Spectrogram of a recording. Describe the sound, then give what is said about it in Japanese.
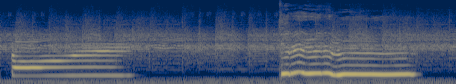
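A coyote howl sound effect: a coyote howls twice, first a steady, drawn-out cry, then after a pause a louder, wavering one, both over a soft, rhythmic low thrum, with no talking. “コヨーテしか出てこなかった”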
